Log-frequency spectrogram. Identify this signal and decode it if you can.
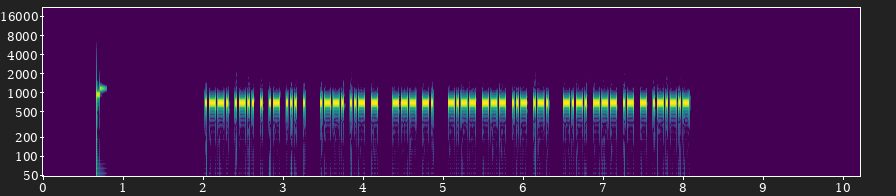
Morse code, heard as a keyed tone, about 41 wpm, 700 Hz. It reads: PLEASE PUT ON YOUR COAT.
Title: Sentences from Top 1600 Words 45wpm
